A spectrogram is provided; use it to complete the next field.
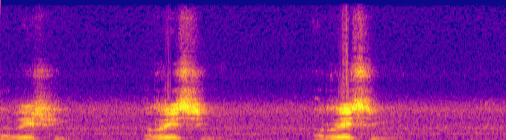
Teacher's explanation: ऋषि वाला आ रहा तो इस रा में कंपन करके बोला जाता है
